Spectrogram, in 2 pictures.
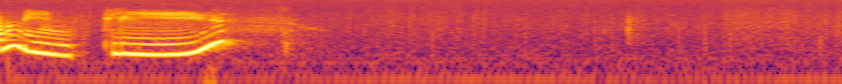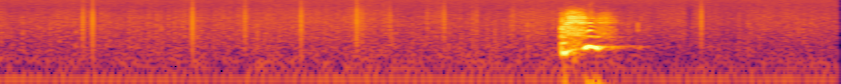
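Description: A young woman cries out in a high, gliding voice close by.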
